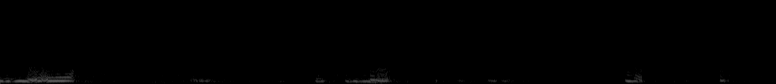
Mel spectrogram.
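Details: Chihuahua making sounds in its sleep that may be snoring or sleep-talking.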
